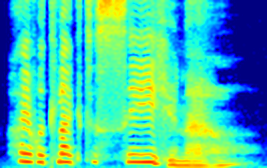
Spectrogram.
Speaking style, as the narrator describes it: Aziraphale sighed

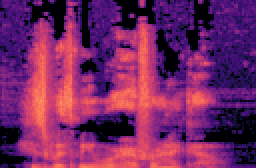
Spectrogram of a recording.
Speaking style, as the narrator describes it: said Quirrell quietly

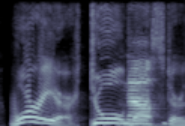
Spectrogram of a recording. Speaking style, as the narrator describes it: the king shouted

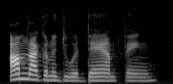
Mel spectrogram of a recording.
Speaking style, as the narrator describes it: he said through his teeth

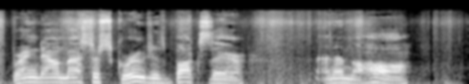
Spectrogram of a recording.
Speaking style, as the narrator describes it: A terrible voice cried

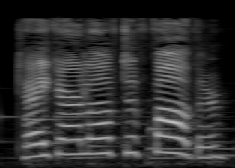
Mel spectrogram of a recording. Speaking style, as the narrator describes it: cried Bobby, and the others too shouted

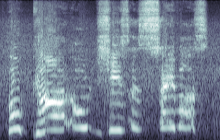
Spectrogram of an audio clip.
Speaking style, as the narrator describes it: Anne shrieked

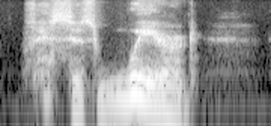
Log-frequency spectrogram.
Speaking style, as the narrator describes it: Emily whispered

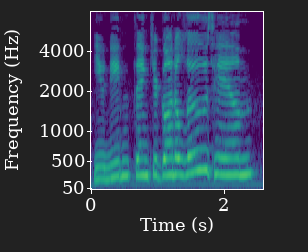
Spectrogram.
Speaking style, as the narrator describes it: she cried

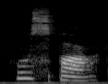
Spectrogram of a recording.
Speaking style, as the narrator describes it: she sighed, clearly in the mood to talk about this

